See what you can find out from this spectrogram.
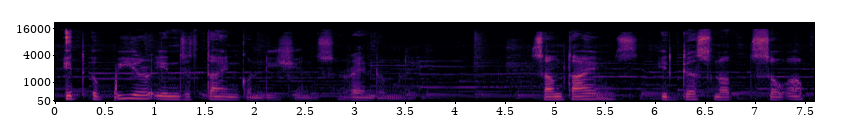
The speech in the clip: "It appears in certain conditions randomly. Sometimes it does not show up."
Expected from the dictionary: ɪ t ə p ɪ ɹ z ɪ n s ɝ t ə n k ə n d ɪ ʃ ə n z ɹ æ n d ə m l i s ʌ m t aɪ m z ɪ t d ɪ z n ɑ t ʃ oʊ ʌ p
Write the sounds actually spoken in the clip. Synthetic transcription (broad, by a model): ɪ t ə p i ɹ ɪ n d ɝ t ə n k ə n d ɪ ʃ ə n s ɹ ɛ n d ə m l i s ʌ m t aɪ m s ɪ t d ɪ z n ɑ t s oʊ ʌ p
